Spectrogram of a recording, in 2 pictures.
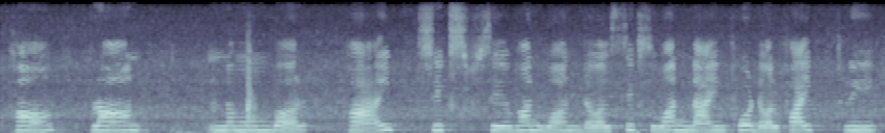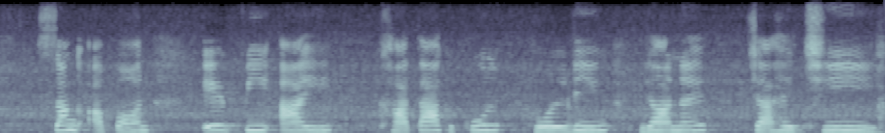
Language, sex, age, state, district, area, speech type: Maithili, female, 18-30, Bihar, Saharsa, urban, read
